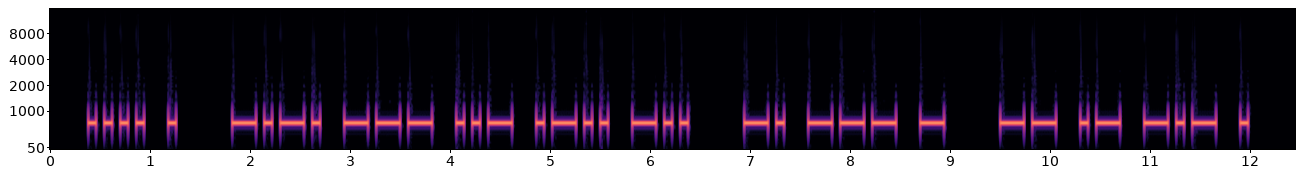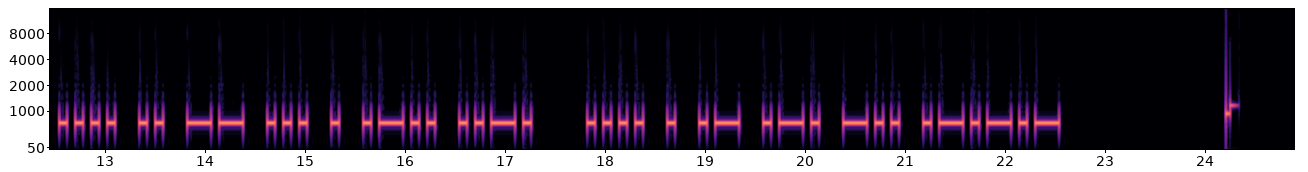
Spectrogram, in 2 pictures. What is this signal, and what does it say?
Morse code, heard as a keyed tone, about 15 wpm, 700 Hz. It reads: HE COULD NOT MAKE HIMSELF HEARD.
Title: Sentences from Top 1600 Words 15wpm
